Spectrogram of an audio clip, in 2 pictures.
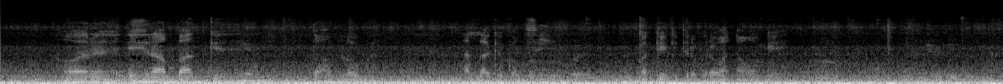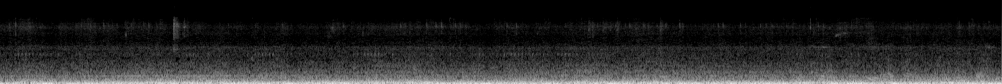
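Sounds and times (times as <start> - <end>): vehicle engine and tyre rumble: 0.0 - 20.0.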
